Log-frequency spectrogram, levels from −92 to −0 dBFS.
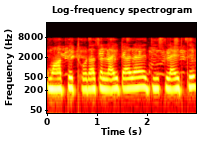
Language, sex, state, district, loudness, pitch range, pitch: Hindi, female, Bihar, Vaishali, -13 LUFS, 225-240 Hz, 230 Hz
